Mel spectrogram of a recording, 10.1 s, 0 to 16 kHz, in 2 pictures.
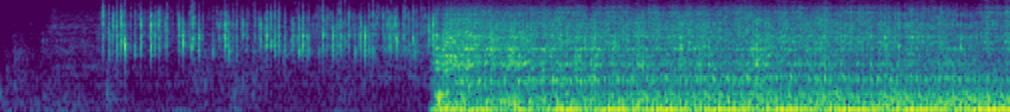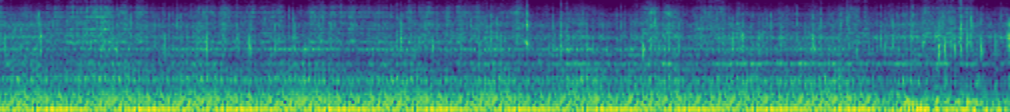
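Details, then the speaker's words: InSinkErator NMN garbage disposer (84211601) started with water running and ice cubes, giving a loud, rough, buzzing hum and excessive vibration. The ice loosened nothing, so it still vibrates; cause not yet found. "And it didn't loosen up anything or else it would have stopped vibrating like that."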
